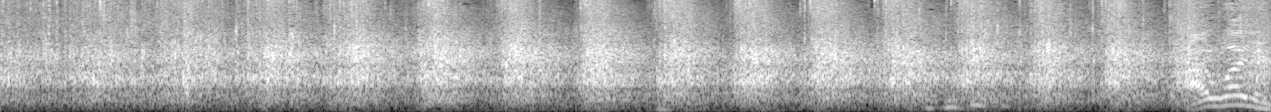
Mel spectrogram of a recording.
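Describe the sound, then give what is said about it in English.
An audience, asked to synchronize and clap together without any cues, claps in steady unison. Loud, sharp claps land together about twice a second in a regular beat, with a voice calling out briefly at the very end. “then I'm going to say, okay, everyone synchronize, clap together.”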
